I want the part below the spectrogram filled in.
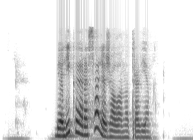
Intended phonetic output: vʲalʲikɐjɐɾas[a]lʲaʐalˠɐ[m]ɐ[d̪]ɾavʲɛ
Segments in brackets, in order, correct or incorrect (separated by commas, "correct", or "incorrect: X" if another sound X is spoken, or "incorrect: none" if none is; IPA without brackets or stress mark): correct, incorrect: n, incorrect: t̪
